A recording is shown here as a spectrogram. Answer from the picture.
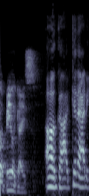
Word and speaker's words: Betelgeuse: a really big star like Betelgeuse right now, Beetlejuice, yes. Beetlejuice. It's on his death throes. it is God, fucking Brittany, this Beetlejuice. is You beautiful do stuff not that say happened. Beetlejuice. Beetlejuice. I call it Betelgeuse.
